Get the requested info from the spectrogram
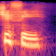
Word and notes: jiffy: British English

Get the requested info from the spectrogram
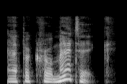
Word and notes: apochromatic: British English

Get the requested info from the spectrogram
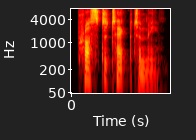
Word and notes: prostatectomy: British English

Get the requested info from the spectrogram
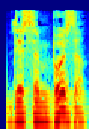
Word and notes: disembosom: British English

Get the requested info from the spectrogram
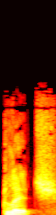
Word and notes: glitch: American English

